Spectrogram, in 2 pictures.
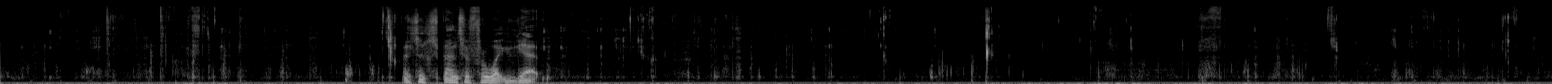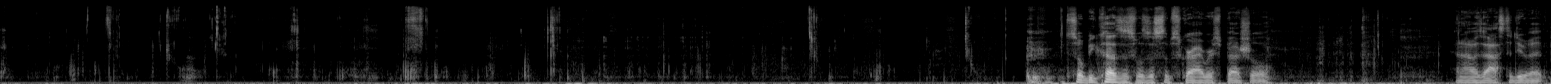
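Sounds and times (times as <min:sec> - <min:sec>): person chewing crunchy sandwich: 0:00.0 - 0:26.2, 0:28.2 - 0:30.1.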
